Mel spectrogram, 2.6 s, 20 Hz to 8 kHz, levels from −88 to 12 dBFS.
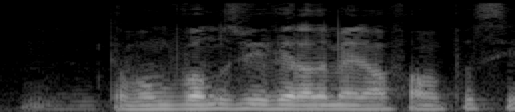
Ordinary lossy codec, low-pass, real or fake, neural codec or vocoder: none; 7.2 kHz; real; none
